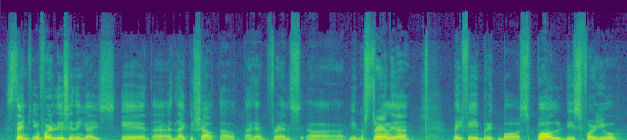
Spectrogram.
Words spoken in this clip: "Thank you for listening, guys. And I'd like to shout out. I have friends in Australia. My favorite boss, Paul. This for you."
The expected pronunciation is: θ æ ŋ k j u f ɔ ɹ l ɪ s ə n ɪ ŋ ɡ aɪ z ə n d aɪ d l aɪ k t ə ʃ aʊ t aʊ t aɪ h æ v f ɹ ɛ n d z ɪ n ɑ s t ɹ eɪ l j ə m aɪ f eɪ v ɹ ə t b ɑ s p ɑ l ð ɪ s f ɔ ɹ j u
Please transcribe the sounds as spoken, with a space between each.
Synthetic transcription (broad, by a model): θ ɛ ŋ k j u f ɔ ɹ l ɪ s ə n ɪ ŋ ɡ aɪ s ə n d aɪ d l aɪ k t ə ʃ aʊ t aʊ t aɪ h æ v f ɹ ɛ n d s ɪ n ɑ s t ɹ eɪ l j ə m aɪ f eɪ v ɹ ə t b ɑ s p ɑ l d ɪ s f ɔ ɹ j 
